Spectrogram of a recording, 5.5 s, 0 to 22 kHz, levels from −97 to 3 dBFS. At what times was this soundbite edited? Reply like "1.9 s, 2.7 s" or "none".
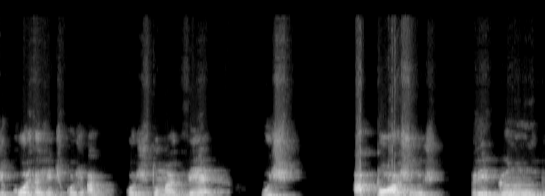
none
